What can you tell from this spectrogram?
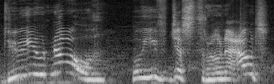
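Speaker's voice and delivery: high, slow, affronted; indignant portly noble. Acted. Thrown-out noble scolding the tavern, indignant. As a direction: demand it like an outraged rich man. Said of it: "he just goes like".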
